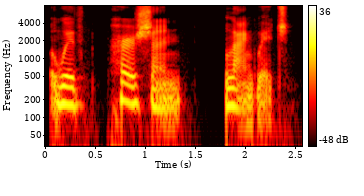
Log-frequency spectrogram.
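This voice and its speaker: A woman's voice: low voice, very animated, drawn-out words, vocal fry, fairly bright tone, no echo. A young woman from Iranian Kurdistan, a native Kurdish speaker with a Kurdish accent, answering interview questions hesitantly and searching for words. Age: young adult. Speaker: guest.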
